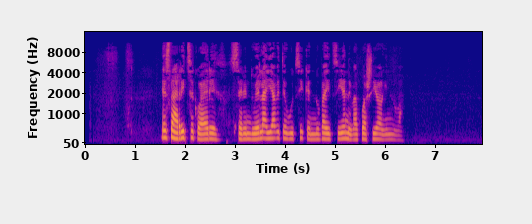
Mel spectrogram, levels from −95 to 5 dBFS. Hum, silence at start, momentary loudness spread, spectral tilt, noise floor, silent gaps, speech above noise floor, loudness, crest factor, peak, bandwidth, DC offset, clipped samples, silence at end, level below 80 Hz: none; 1.55 s; 10 LU; -6 dB/octave; -75 dBFS; none; 50 dB; -25 LUFS; 22 dB; -4 dBFS; 11.5 kHz; under 0.1%; under 0.1%; 1.65 s; -76 dBFS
